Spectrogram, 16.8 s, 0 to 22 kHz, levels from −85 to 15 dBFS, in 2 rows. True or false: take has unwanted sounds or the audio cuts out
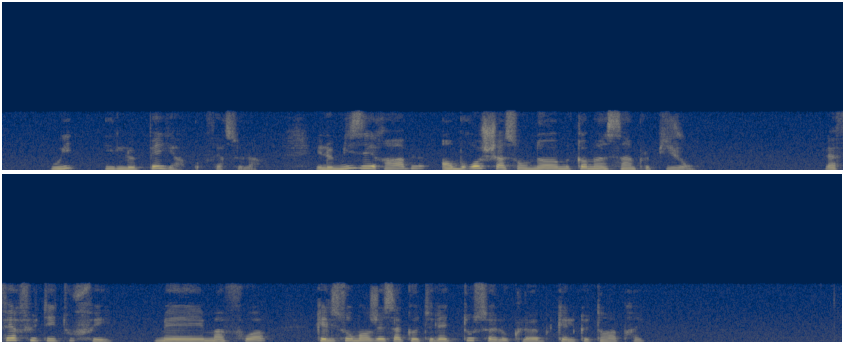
false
